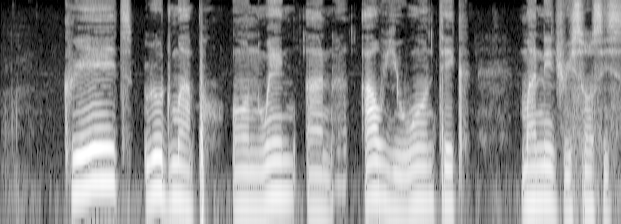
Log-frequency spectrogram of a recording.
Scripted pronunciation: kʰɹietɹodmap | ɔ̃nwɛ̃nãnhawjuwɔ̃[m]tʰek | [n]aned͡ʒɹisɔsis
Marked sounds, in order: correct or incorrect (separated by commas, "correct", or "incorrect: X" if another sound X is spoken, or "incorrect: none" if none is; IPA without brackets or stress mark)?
incorrect: n, incorrect: m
